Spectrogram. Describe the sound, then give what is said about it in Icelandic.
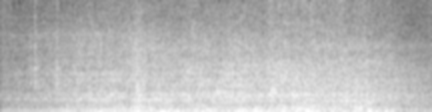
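A steady low rumble and hum fills the interior of a train carriage waiting at a station while passports are checked, a constant droning background with faint mechanical whine and no voices. “Allir verða þó að býða um borð í lestinni ennum stund á meðan passar eru skoðaðir.”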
